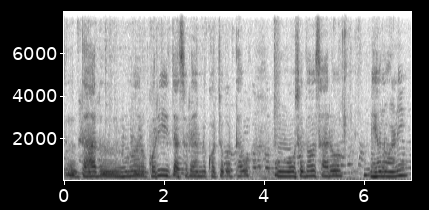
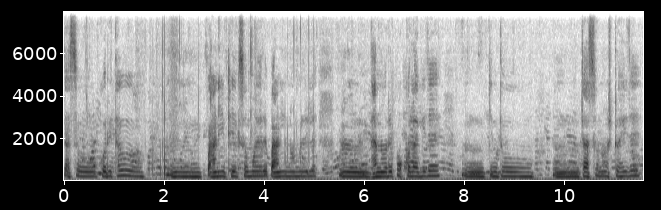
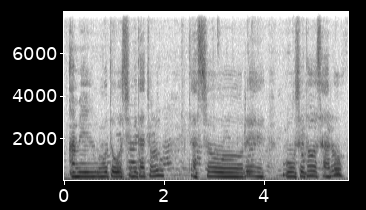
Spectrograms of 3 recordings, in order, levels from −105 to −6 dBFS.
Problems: constant background noise, continuous background conversations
